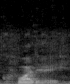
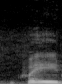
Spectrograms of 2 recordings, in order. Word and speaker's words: Quade: I think I've been mispronouncing Quade's last name for years. Because I used to pronounce it Quade, but I think it actually should be pronounced Quade.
